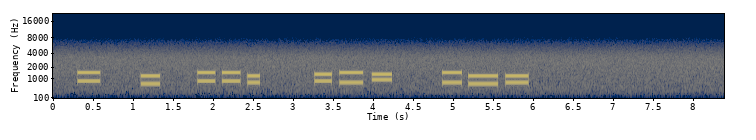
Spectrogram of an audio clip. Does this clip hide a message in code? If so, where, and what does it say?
Yes: DTMF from 0.3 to 5.9 s, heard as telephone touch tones, dialled by hand, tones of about 270 ms. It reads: 9 1 994 860 614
